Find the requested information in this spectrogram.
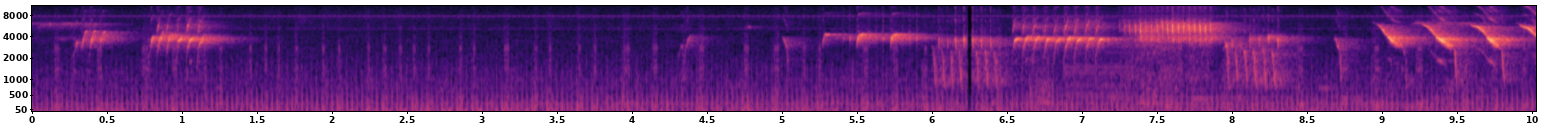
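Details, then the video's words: Gloster canary training song with scattered soft notes, a quiet stretch, then loud buzzy trills and a run of quick descending swept notes at the end. "GLOSTER CANARY SINGING Spectacular Beautiful training"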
